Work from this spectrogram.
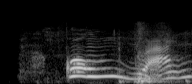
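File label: "gong1yuan2", Mandarin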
